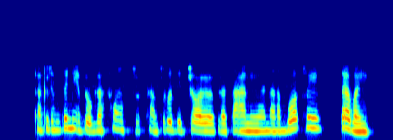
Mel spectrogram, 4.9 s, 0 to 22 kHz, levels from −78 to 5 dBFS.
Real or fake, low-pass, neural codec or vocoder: fake; 3.6 kHz; codec, 16 kHz, 2 kbps, FunCodec, trained on LibriTTS, 25 frames a second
